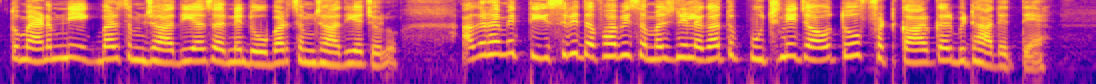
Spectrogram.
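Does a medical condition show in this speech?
No.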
